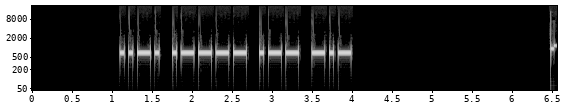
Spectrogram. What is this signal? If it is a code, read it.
Morse code, heard as a keyed tone, about 22 wpm, 700 Hz. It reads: F1WK
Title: DXCC-100 Call Signs - 4 Characters - 22wpm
